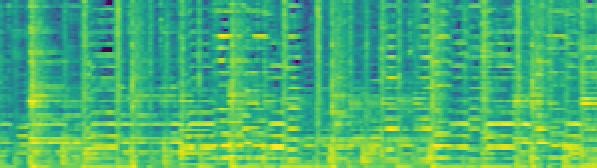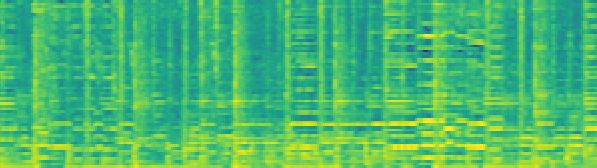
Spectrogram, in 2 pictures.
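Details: Steady instrumental music with bowed strings plays throughout, with no animal voice heard.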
